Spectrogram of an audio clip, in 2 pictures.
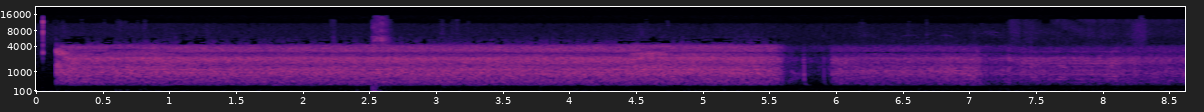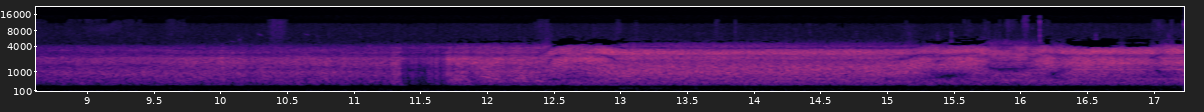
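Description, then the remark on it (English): Loud, steady hiss of radio static fills the whole stretch, with a faint, garbled ham radio transmission barely breaking through, most noticeably toward the end. “I think I heard you in there,”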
